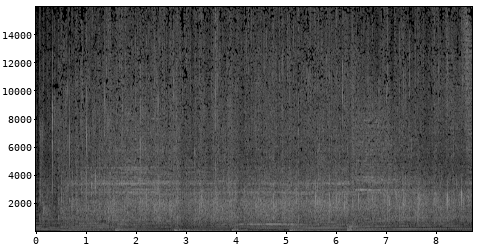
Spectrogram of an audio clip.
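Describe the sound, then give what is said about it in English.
A church audience claps in a sustained round of applause, a dense, steady patter lasting several seconds while low musical chords shift underneath at a regular pace. “All right, church, can we give a round of applause?”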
